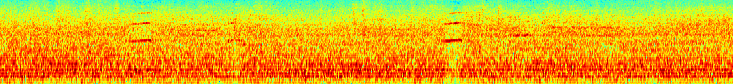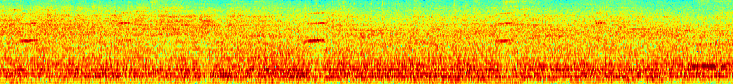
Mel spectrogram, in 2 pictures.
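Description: Enclosed autorack freight cars rolling past at speed: a steady loud rush of steel wheels on rail, with short high wheel squeals recurring about once a second.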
